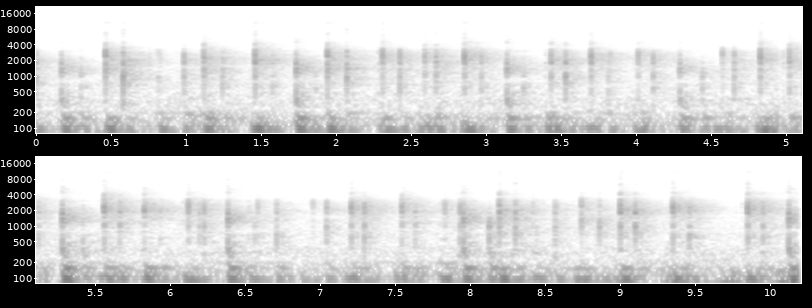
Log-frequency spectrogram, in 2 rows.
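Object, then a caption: Mechanical keyboard with plastic keycaps. A compact 75% mechanical keyboard with a blue case and white and blue ABS keycaps is typed on slowly with fingertips. Irregular, crisp keystroke clicks with bright transients continue throughout. A steady low hum sits underneath.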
